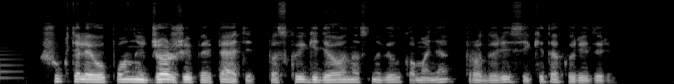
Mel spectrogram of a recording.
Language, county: Lithuanian, Klaipėda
